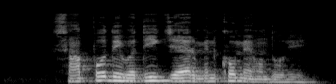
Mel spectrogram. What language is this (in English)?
Gurgula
